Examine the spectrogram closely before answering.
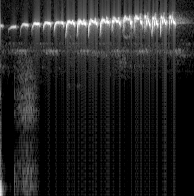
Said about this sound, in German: Diese Stimme kann man vor allen Dingen Ende März bis Juni hören. Und es ist ein sehr kleiner, niedlicher Vogel. Sehr hochfrequent, wirklich in den Ohren.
